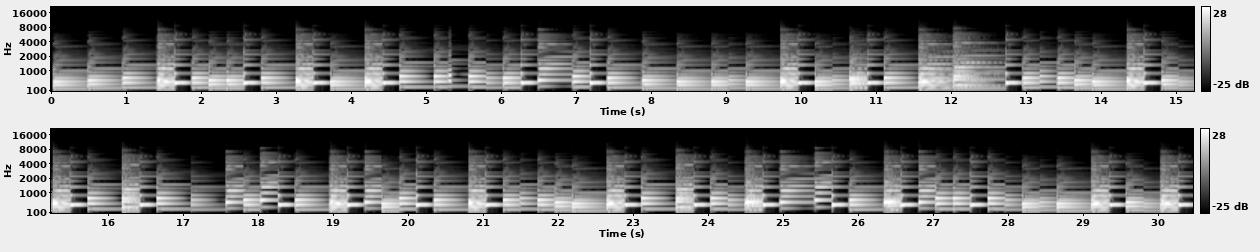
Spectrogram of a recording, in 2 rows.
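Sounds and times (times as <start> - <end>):
banjo playing a gospel tune: 0.0 - 30.4.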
